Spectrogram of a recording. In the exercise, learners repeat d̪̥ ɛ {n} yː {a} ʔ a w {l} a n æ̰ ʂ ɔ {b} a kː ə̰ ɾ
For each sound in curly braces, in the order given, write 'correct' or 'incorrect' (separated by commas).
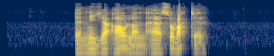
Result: incorrect, correct, correct, incorrect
